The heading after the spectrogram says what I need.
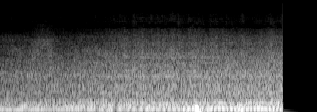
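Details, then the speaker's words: Vintage shaded-pole box fan on high, previously buzzing for no reason: constant low electrical buzz with steady hum under the airflow, no speed change; motor winding buzz from loose stator windings. "I mean I don't know I mean if your fan is buzzing you'll know because it'll usually be kind of obnoxious or it'll sound not right"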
